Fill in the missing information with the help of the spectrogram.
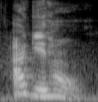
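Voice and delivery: usual speaking voice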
